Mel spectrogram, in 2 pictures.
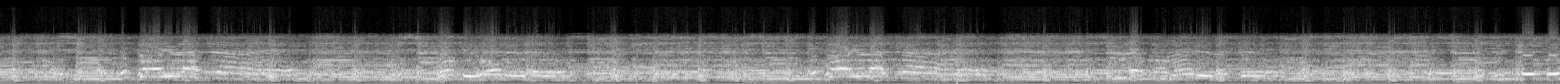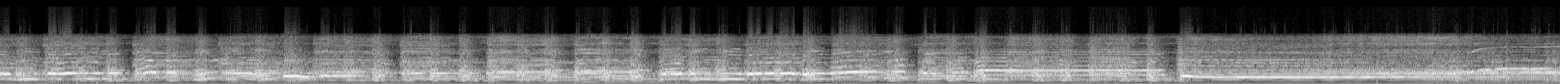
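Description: Rock band playing live in an instrumental break: an electric guitar lead with bending notes over a driving drum beat, settling on a long held note near the end.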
